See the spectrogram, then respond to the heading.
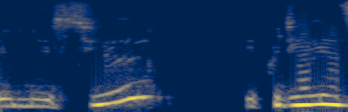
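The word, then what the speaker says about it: monsieur: perfect pronunciation for this i have given you the equivalent in davina agree script which says miss you miss you the stress is on the first pattern and that means mr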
